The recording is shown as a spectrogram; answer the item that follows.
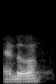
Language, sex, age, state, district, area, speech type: Maithili, male, 30-45, Bihar, Purnia, rural, conversation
